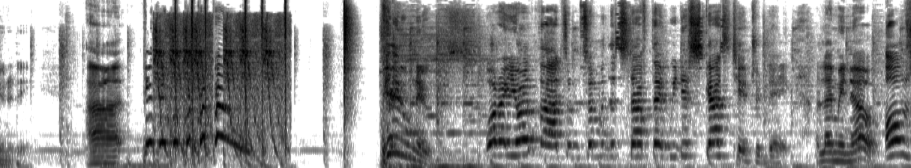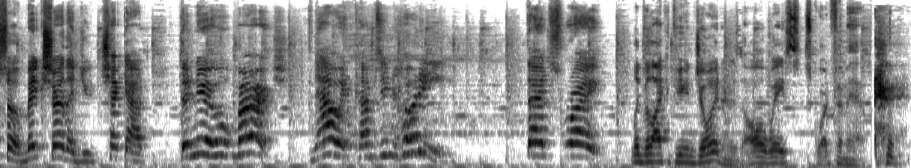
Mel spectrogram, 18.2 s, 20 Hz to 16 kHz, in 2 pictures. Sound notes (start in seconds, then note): 1.5 fake laser gun sounds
